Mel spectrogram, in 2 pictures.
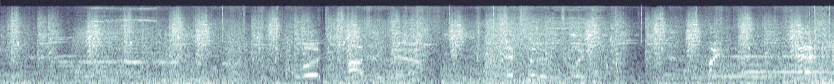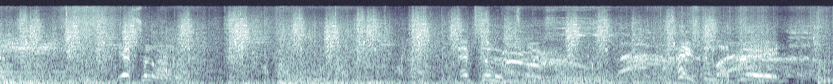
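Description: Spell effects crackle and boom in a fast battle.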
